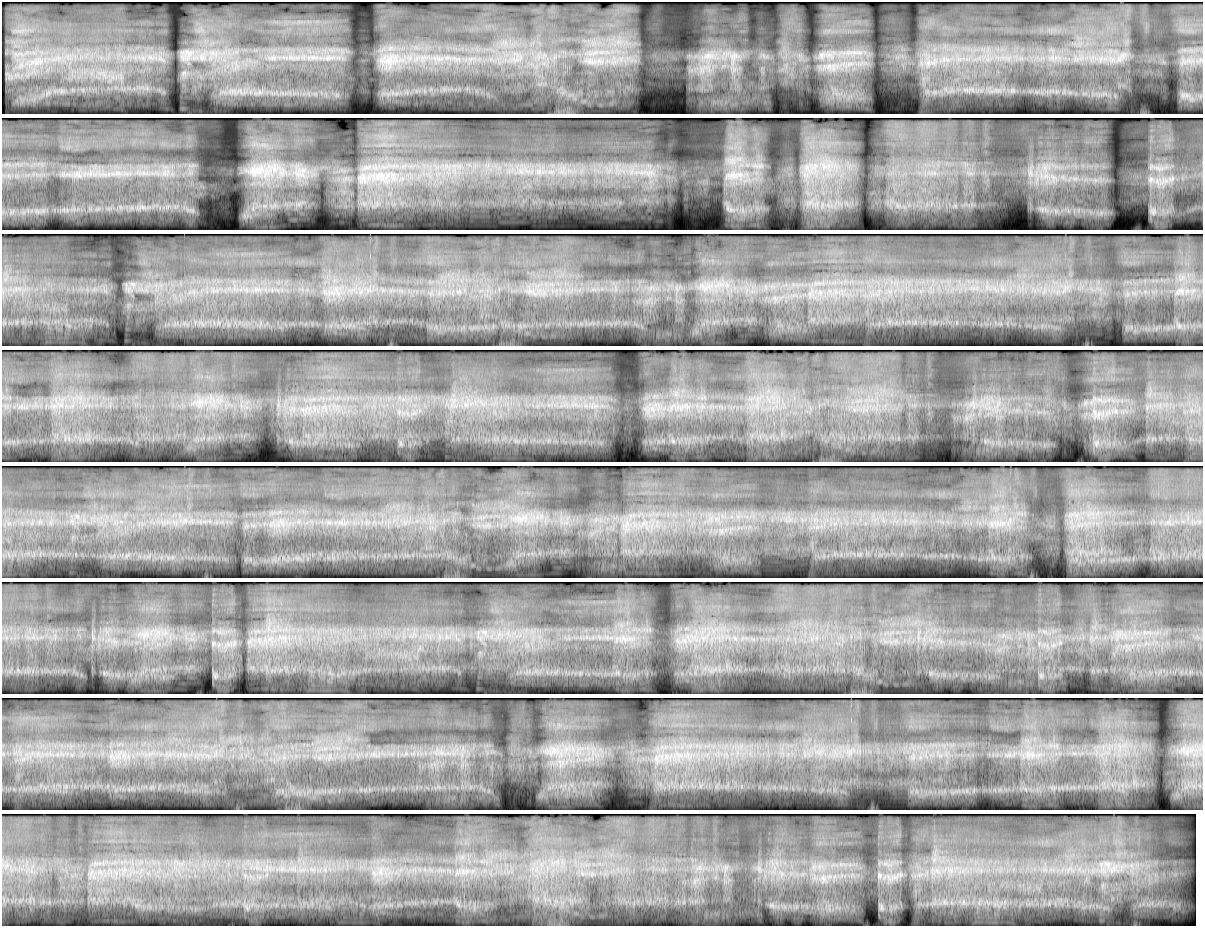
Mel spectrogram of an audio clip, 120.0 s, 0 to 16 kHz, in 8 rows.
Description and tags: Zombie group 2 (small)
A smaller group of 2 zombies
disease, horror, sound, vocal, zombie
